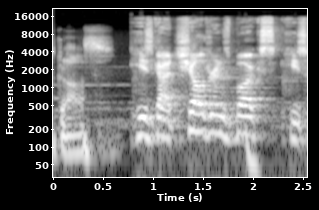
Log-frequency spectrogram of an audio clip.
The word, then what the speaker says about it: Gosse: It looks like goose, but it's Goss.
